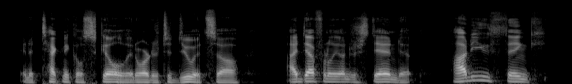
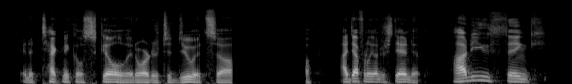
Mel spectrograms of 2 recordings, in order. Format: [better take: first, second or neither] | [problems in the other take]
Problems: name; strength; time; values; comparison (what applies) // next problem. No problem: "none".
first | audio freezing; at 2.5 s for 0.5 s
